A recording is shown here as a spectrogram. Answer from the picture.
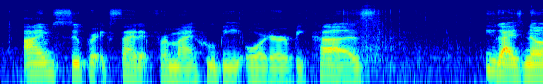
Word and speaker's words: Hobbii: Okay, so next, the next one that came was from how we say here in the States, Hobbii, how they say it over in Denmark, Hobbii.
